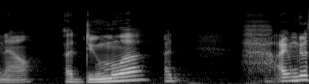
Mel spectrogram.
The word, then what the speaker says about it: Auðumbla: be right now a doomla i'm going to say it right it's a-u-d-m-u it's got a you the word dumb and then la at the end jacob this is you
